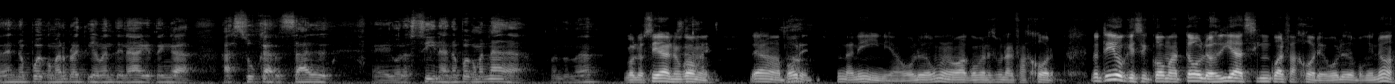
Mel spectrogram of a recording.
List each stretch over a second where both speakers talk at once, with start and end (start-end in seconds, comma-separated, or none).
none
